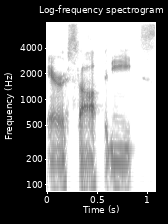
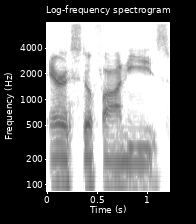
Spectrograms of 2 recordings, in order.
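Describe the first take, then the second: First: "Aristophanes" said the English way, a-ri-STOF-a-neez; English-style "Aristophanes", middle syllable stressed; anglicized pronunciation. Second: "Aristophanes" said the modern Greek way, a-ree-sto-FAH-nees; Greek-style "Aristophanes", second-last syllable stressed; modern Greek pronunciation. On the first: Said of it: "in English we'll say". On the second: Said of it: "it's like modern Greek says". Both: Shown as a demonstration.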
